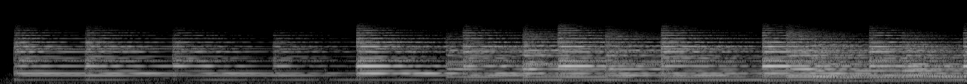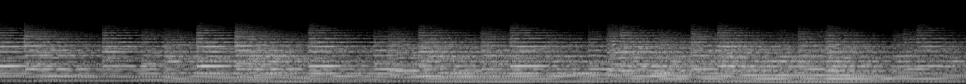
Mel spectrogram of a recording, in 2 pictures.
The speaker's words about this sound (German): Es ist 12 Uhr. Das Mittagsläuten kommt heute aus der Stiftspaarkirche in Altötting.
